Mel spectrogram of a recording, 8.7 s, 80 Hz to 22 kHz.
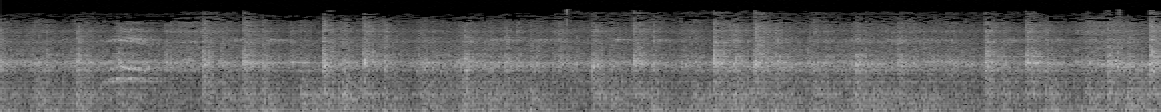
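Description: Tokyo Metro 10000 series electric train running past, a continuous rumble with the clack of wheels crossing rail joints again and again.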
